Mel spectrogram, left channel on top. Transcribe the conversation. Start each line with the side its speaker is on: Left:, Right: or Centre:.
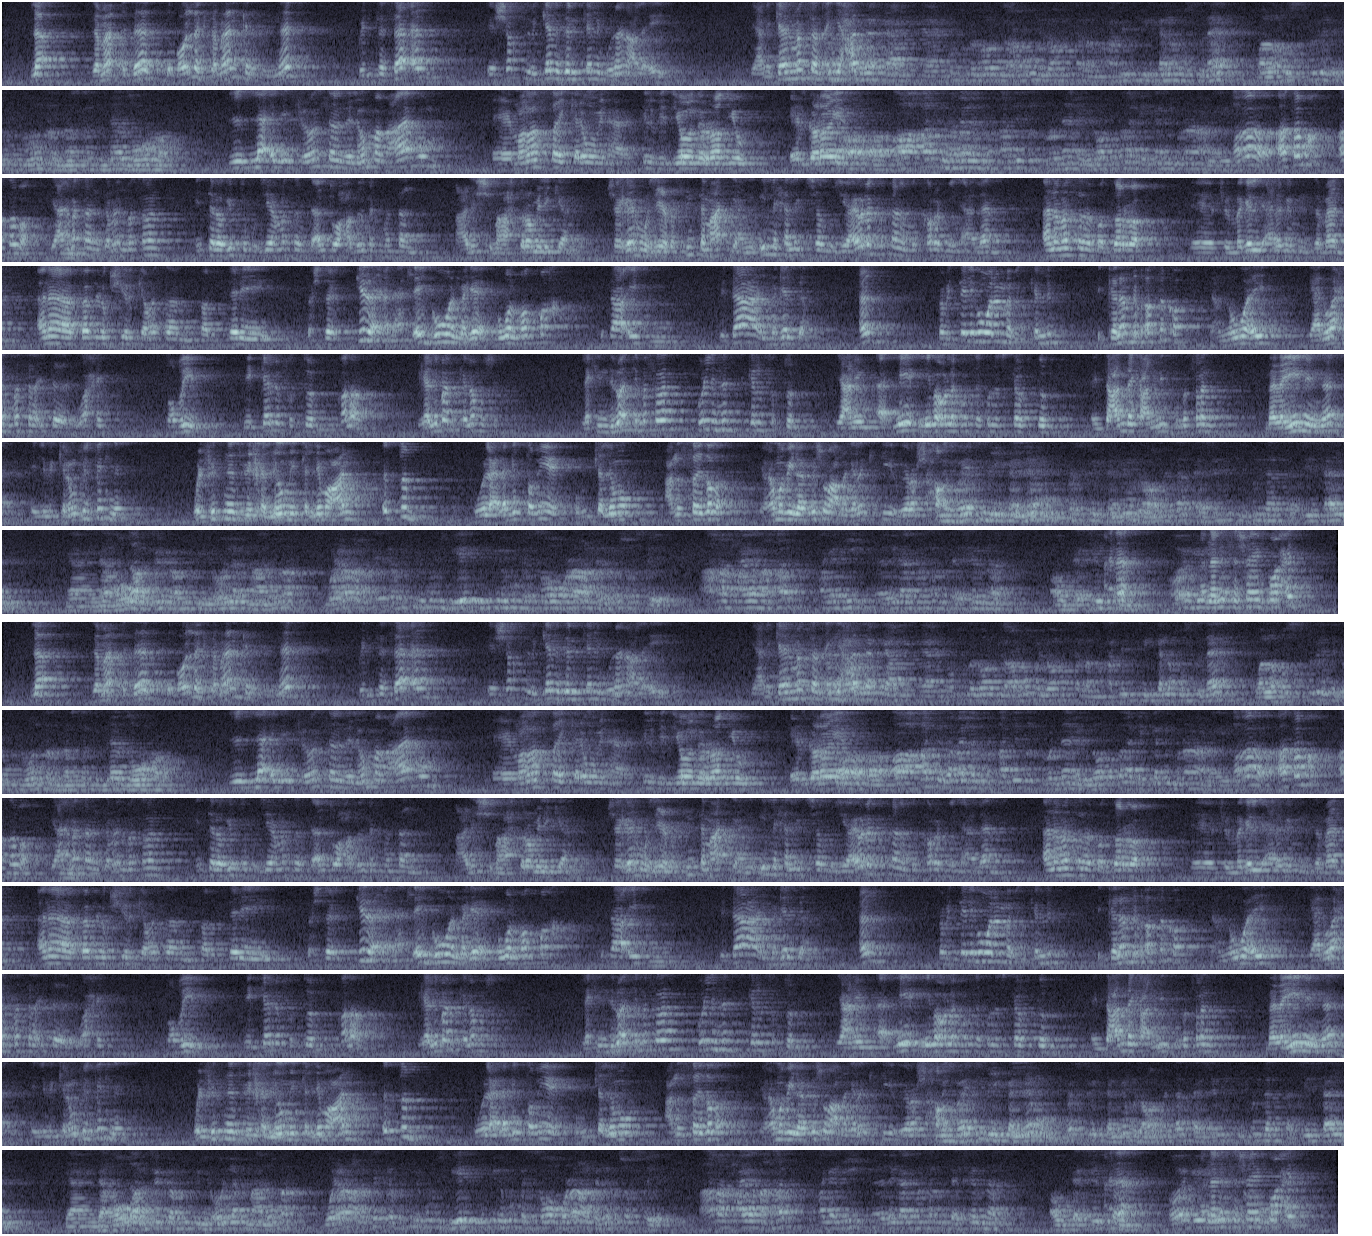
Left: لا زمان ده, ده بقول لك زمان كانت الناس بتتساءل الشخص اللي بيتكلم ده بيتكلم بناء على ايه يعني كان مثلا
Right: لا، ما
Left: اي
Right: انا بقول
Left: حد
Right: لك يعني يعني تقصد اللي هو في العموم اللي هو مثلا لما حد يكون بيتكلم وسط الناس ولا تقصد فكرة الانفلونسرز نفسها في بداية ظهورها
Left: لا الانفلونسرز اللي هم معاهم آه، منصه يتكلموا منها التلفزيون الراديو الجرايد
Right: اه اه اه حتى زمان لما كان حد يطلع في برنامج اللي هو ده طالع بيتكلم بناء على ايه صح
Left: اه اه طبعا اه طبعا
Right: مم.
Left: يعني
Right: مم.
Left: مثلا زمان مثلا انت لو جبت مذيع مثلا سالته حضرتك مثلا معلش مع احترامي ليك يعني شغال مذيع بس انت مع يعني ايه اللي خلاك تشتغل مذيع؟ هيقول لك مثلا متخرج من اعلام انا مثلا بتدرب آه، في المجال الاعلامي من زمان انا بملك شركه مثلا فبالتالي بشتغل كده يعني هتلاقيك جوه المجال جوه المطبخ بتاع ايه؟
Right: مم.
Left: بتاع المجال ده حلو فبالتالي هو لما بيتكلم الكلام بيبقى ثقه يعني هو ايه يعني واحد مثلا انت واحد طبيب بيتكلم في الطب
Right: مم.
Left: خلاص غالبا كلامه ثقه لكن دلوقتي
Right: مم.
Left: مثلا كل الناس بتتكلم في الطب يعني بقى- ليه ليه بقول لك مثلا كل الناس بتتكلم في الطب انت عندك على النت مثلا ملايين الناس اللي بيتكلموا في الفتنس والفتنس
Right: مم.
Left: بيخليهم يتكلموا عن الطب والعلاج الطبيعي وبيتكلموا عن الصيدله يعني هما بيلمسوا مع مجالات كتير بيرشحوا
Right: ده مش
Left: ادويه
Right: بس بيتكلموا مش بس بيتكلموا ده هم ذات تأثير ممكن يكون ذات تأثير سلبي يعني ده هو
Left: بالظبط
Right: الفكرة ممكن يقول لك معلومة بناء على فكرة ممكن يكون مش بيفتي ممكن يكون بس هو بناء على تجربة شخصية عمل حاجة مع حد الحاجة دي رجعت مثلا بتأثير نفعي او بتأثير سلبي
Left: انا
Right: فهو يجي ينقل
Left: انا لسه
Right: لك التجربة
Left: شايف واحد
